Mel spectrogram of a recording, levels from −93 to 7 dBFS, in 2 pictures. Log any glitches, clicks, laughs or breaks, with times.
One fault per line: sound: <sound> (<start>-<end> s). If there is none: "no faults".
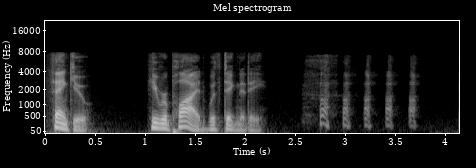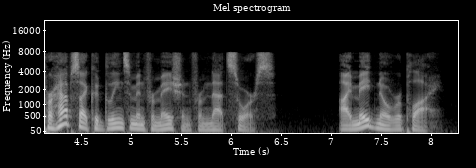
sound: laugh (2.6-3.8 s)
